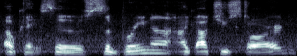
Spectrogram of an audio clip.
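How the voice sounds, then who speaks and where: A man with a slight cold and a hoarse voice, chatting casually as he hosts a live tarot stream and greets viewers by name. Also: mid-range voice, measured pace, a little hiss or hum, rough recording.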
